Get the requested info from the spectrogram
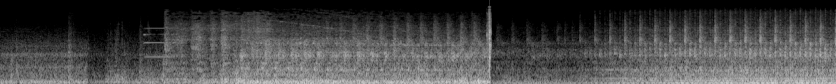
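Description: Boat's starboard diesel engine being started: short beeps from the panel about one and a half seconds in, then the engine turns over and catches. A sharp click comes near the middle. It then settles into running with a rapid, even knock, getting louder towards the end. The battery voltage is low after a dead short in the starter cable.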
